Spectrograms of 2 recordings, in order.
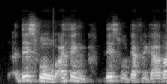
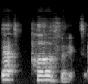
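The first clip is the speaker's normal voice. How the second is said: delighted; 6 semitones higher than usual. Retold or imitated. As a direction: gush as if it's exactly what you pictured. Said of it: "Dusan was like".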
